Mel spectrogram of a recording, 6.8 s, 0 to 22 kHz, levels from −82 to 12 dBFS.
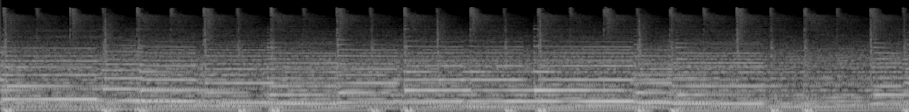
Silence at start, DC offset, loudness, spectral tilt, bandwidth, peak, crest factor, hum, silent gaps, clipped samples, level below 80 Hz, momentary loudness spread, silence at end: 0 s; under 0.1%; -17 LUFS; -6.5 dB/octave; 16.5 kHz; -2 dBFS; 14 dB; none; none; under 0.1%; -28 dBFS; 6 LU; 0 s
